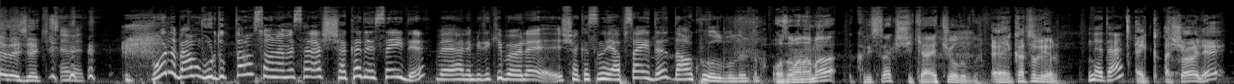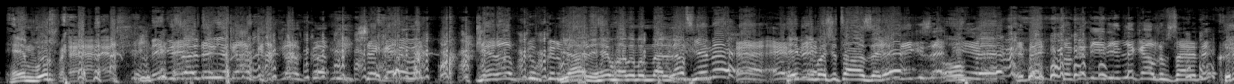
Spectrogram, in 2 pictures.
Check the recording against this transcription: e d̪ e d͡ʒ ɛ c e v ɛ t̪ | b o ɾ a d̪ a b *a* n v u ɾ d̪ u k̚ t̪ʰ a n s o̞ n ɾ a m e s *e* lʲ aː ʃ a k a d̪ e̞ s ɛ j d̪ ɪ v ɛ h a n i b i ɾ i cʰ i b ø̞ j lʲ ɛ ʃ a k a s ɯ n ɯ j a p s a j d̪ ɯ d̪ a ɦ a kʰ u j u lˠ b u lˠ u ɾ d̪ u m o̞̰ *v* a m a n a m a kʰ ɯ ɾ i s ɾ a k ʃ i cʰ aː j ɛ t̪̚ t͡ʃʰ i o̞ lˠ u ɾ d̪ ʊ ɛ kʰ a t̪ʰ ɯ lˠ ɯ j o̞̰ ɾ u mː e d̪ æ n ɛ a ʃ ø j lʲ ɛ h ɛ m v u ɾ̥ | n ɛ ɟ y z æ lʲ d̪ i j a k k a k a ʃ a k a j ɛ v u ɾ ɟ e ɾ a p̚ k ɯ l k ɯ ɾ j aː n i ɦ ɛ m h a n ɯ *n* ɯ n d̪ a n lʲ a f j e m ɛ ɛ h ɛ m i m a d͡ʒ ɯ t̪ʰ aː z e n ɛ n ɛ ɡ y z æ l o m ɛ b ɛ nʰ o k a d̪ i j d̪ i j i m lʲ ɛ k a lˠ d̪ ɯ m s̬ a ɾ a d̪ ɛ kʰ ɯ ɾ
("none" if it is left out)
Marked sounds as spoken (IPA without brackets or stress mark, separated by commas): æ, e, z, m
